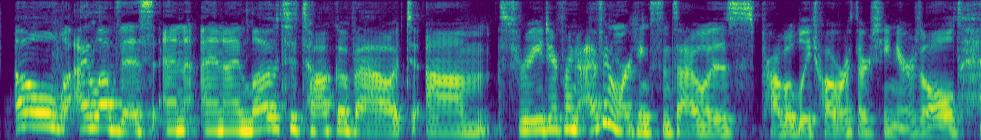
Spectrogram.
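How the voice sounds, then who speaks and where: Over noticeable background noise, a woman of medium pitch speaks at a moderate pace with hardly any pauses, her pitch swinging very widely. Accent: American. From New Jersey. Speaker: state higher education official. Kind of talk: podcast interview.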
